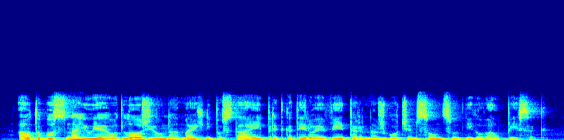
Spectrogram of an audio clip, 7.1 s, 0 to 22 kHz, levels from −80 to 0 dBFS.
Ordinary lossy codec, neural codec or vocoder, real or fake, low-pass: none; none; real; none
